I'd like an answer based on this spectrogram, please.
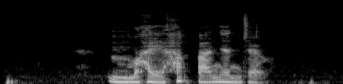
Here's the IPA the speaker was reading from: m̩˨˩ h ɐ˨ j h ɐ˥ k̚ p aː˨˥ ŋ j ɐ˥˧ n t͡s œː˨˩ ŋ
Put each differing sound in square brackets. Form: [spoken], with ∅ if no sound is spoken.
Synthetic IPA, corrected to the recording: m̩˨˩ h ɐ˨ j h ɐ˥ k̚ p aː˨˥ [n] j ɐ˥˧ n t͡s œː˨˩ ŋ

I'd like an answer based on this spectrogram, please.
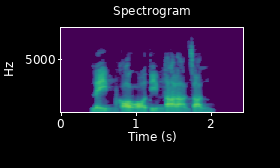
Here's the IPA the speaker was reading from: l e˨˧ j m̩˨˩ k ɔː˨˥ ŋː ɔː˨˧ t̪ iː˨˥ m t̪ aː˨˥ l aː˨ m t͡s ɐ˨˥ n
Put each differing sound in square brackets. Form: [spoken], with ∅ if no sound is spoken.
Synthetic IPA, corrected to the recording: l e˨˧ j m̩˨˩ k ɔː˨˥ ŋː ɔː˨˧ t̪ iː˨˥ m t̪ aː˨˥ l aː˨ [n] t͡s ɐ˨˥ n

